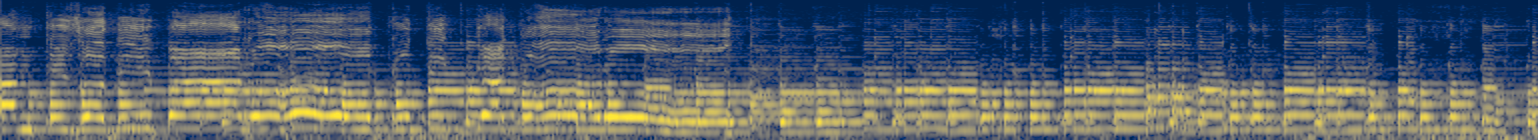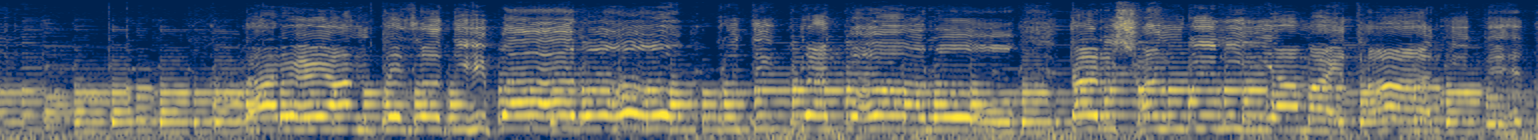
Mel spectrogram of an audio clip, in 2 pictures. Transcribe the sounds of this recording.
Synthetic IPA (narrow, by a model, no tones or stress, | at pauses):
ant̪ed͡ʒɔd̪ipaɾopɾot̪iɡakɔɾo | t̪aɾeant̪ed͡ʒɔd̪ipaɾopɾot̪iɡakɔɾot̪aɾʃɔŋɡiniamajt̪ʰad̪it̪e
